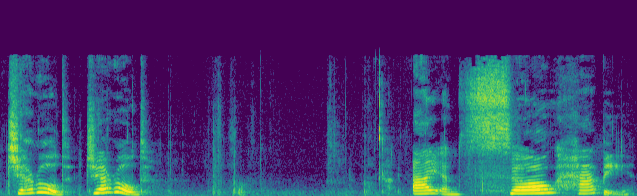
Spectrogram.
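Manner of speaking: high, loud, bouncy little pig voice; excited Piggie. Acted. Pig calling her friend, bursting with joy. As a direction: squeal it out like an overjoyed pig.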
